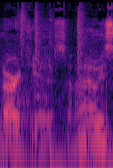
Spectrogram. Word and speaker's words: Arceus: we have a definitive answer on how it's pronounced. And you can see it right here. It's broken down in phonetic form, Arceus.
